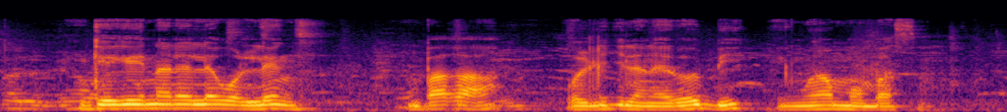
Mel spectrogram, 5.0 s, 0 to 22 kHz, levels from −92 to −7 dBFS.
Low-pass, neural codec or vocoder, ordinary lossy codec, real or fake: 10.8 kHz; none; none; real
